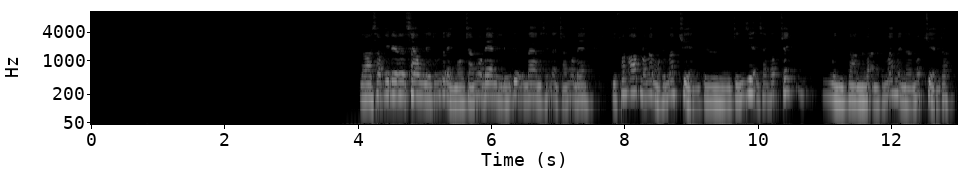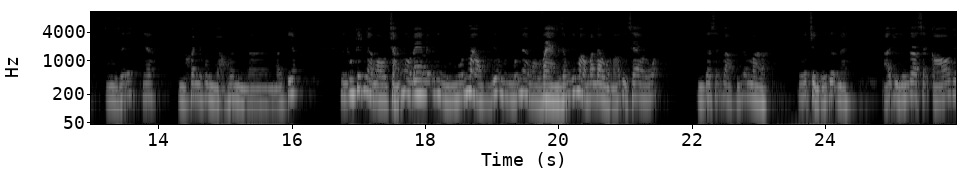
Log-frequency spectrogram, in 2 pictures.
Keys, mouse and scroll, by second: 0.5 click, 14.6 click, 23.1 click, 23.4 m, 24.2 click.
